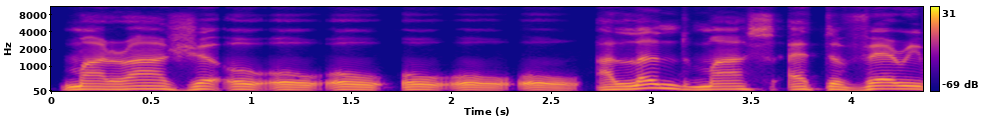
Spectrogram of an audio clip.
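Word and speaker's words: Marajó: Considered the island of Maraja, pronounced Maraja O.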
